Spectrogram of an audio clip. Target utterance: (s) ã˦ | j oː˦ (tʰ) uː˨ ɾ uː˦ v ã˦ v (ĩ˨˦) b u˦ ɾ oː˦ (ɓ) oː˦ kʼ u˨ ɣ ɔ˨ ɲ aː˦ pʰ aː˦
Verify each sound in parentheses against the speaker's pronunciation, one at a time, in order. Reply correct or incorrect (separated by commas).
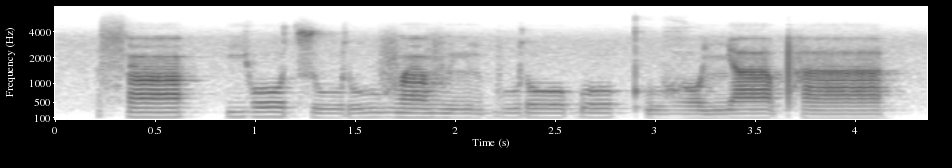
correct, incorrect, correct, correct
